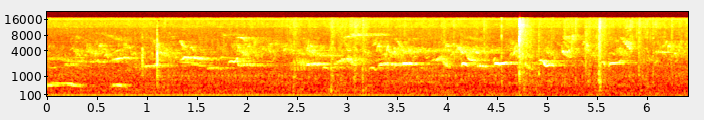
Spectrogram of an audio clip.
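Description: Several garden songbirds chirping and warbling, with a lower wavering call in the first second, over a steady low hum that fades partway through. A few sharp clicks sound near the middle and toward the end.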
